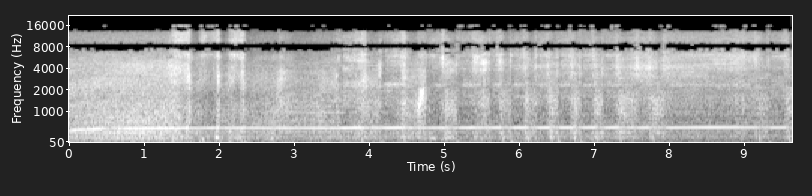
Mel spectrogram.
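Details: Trash-picked older Bissell PowerForce Helix Turbo 68C71 upright vacuum, suction test: steady mid-pitched motor hum under scratchy, uneven rushing; has suction but sounds rough, owner suspects the motor needs work, probably just a cleaning.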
